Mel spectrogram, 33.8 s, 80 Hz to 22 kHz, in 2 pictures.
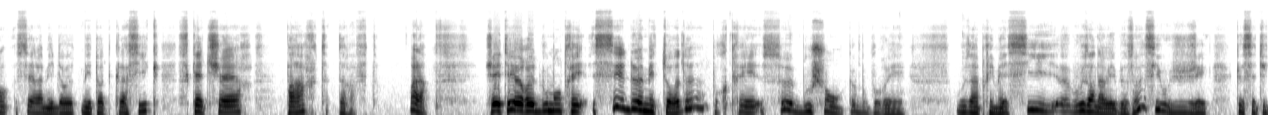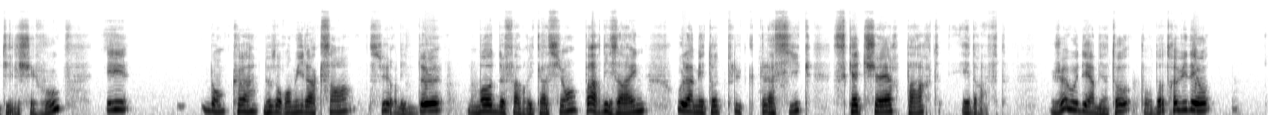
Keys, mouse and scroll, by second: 6.7 click, 8.8 KP_0, 8.9 KP_0, 9.6-10.6 right drag, 11.2-11.9 scroll up 1, 11.9-12.9 right drag, 32.5 right click, 33.7 click.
